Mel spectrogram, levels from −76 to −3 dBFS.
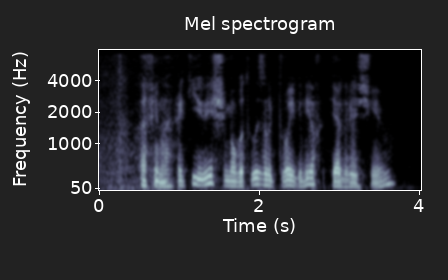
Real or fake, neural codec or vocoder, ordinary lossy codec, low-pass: fake; codec, 16 kHz in and 24 kHz out, 1.1 kbps, FireRedTTS-2 codec; MP3, 32 kbps; 7.2 kHz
